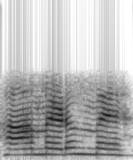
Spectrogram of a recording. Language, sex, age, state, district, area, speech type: Hindi, female, 18-30, Rajasthan, Jaipur, urban, conversation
